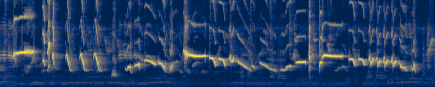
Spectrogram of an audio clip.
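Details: Emotional, aggressive Oriental magpie-robin searching for an opponent pours out a long varied song: sharp descending whistles, rapid stuttering notes and loud rolling trills in near-continuous bursts, with a faint low hum behind.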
